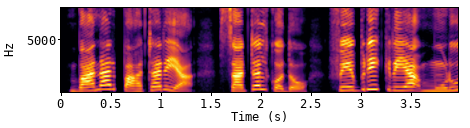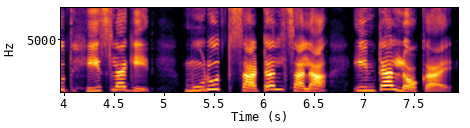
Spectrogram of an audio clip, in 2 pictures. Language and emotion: Santali, neutral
